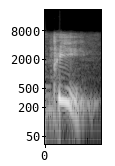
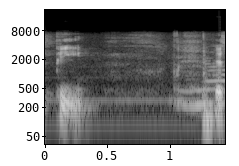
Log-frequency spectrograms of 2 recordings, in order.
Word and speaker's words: pi: be in English it's P it just looks different yeah not pi it's P well it would in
